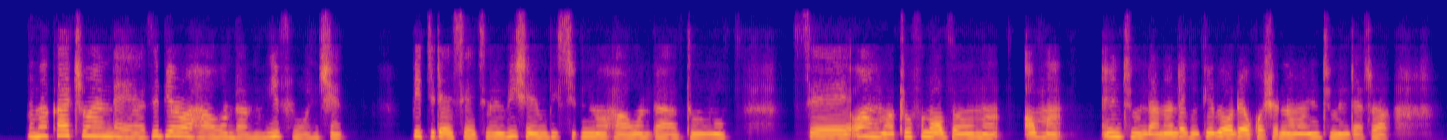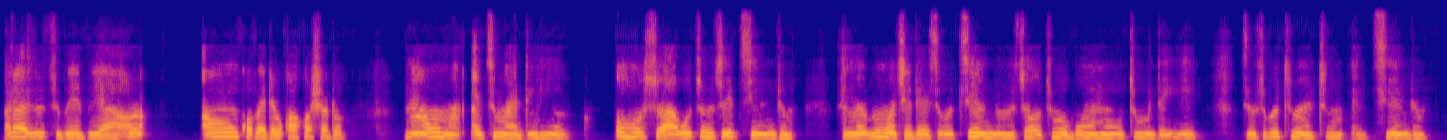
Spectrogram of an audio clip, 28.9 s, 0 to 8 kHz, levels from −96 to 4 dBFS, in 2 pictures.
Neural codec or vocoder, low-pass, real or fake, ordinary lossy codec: none; 7.2 kHz; real; none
